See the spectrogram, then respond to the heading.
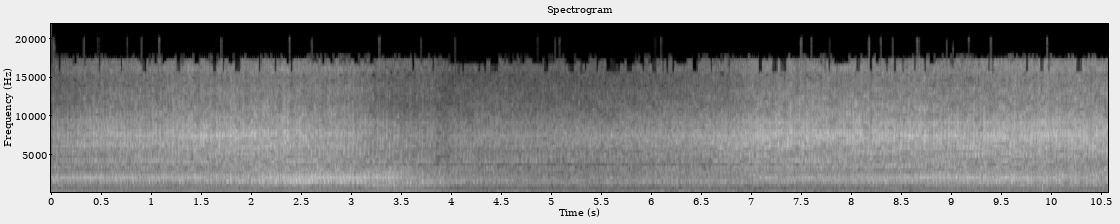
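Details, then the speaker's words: Car idling during service (cabin filter replaced, coolant bleed, oil change; check engine light was already on): a steady, even low hum with no knocks, misses or hunting. Runs smoothly, like a freshly built sewing machine. "She's running mint like a freshly built sewing machine."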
